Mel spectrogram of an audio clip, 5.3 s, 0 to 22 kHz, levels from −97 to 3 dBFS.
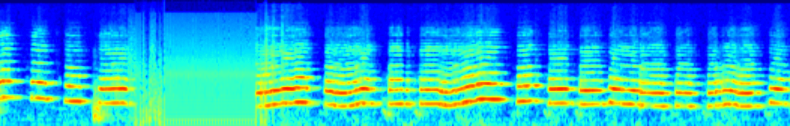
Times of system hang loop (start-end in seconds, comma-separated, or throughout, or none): none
